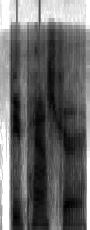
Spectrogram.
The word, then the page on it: depasture: American English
